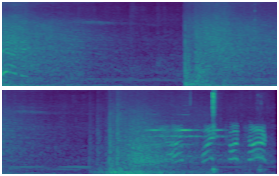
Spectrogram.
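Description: Artillery shells from Wargame: Red Dragon boom in three heavy, rumbling blasts spaced a couple of seconds apart, each decaying into a low roar, with brief faint voices near the end.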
